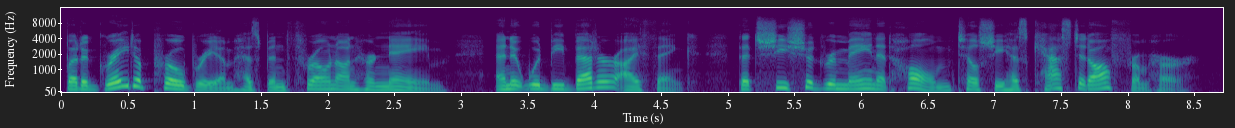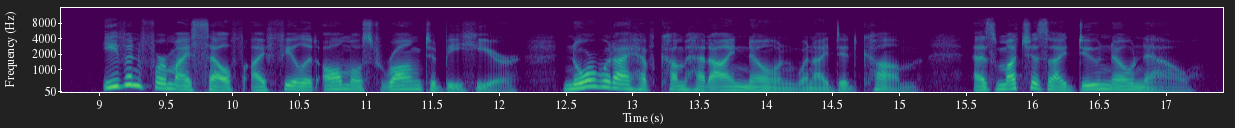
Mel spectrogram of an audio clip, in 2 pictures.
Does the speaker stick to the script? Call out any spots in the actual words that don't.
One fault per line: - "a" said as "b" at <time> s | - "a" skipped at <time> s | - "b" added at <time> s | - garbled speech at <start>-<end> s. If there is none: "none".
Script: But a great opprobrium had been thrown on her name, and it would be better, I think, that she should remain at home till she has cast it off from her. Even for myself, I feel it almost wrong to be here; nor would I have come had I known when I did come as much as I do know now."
- "had" said as "has" at 1.3 s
